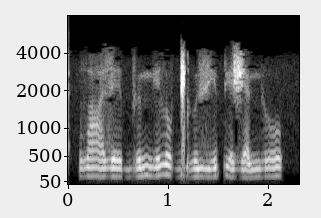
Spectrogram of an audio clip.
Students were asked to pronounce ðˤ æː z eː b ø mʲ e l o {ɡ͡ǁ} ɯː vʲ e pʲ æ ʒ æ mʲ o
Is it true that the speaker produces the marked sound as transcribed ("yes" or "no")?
yes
